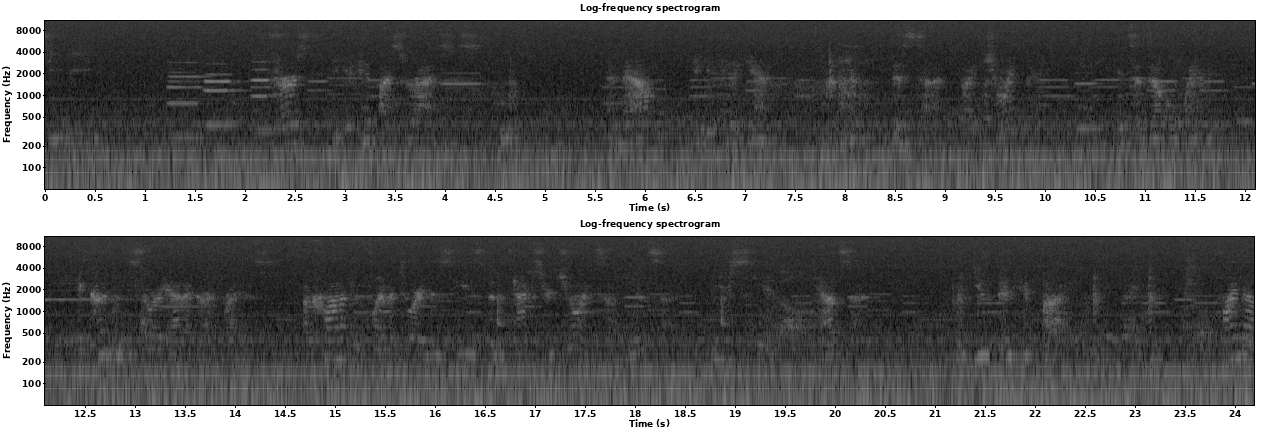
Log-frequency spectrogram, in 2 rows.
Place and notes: Quiet, carpeted room. Television on in the background. Stereo mic (Audio-Technica, AT-822), recorded via Sony MD (MZ-NF810).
